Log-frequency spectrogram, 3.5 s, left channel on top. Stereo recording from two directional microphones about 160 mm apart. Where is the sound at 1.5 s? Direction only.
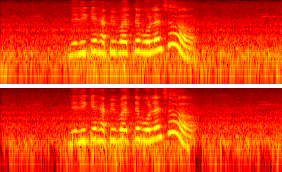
15° right (ahead or behind).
